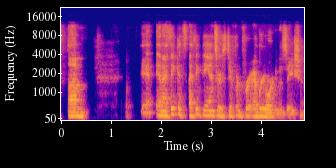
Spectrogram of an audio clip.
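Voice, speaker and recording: This man, fairly high-pitched and somewhat breathy, speaks very fast with an American accent and ordinary pitch variation. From Southern California. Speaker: university planned giving director. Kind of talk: webinar presentation. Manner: halting, many fillers.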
